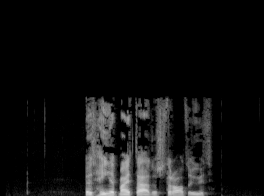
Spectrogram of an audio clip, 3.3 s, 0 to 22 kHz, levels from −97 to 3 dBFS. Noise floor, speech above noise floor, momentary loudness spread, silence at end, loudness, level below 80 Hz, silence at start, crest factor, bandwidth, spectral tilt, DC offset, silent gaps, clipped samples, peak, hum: -86 dBFS; 66 dB; 15 LU; 0.75 s; -21 LUFS; -62 dBFS; 1.1 s; 22 dB; 11.5 kHz; -4.5 dB/octave; under 0.1%; none; under 0.1%; 0 dBFS; none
